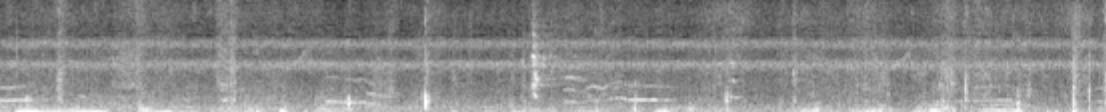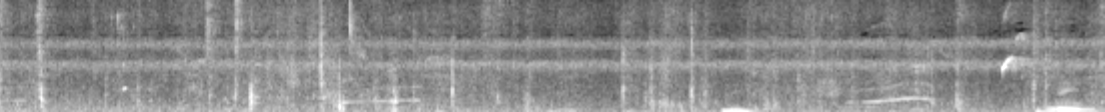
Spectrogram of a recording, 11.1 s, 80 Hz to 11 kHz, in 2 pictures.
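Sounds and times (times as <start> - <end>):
faint chirping calls: 0.0 - 11.0
high-pitched insect chorus: 0.0 - 11.0.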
